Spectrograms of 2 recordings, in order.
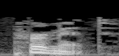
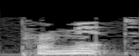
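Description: First: PER-mit, first syllable stressed. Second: Per-MIT, second syllable stressed. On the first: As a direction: say "permit" as PER-mit, hit the first part. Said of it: "the accent is on the first syllable". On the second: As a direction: say "permit" as per-MIT, hit the last part. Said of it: "the accent is on the second syllable". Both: Shown as a demonstration.

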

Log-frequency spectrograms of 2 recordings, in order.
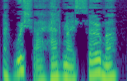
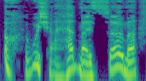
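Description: First: A lightly higher, rote repeat; mechanical. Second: High, loud sobbing plea; tearful longing. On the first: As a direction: say it by rote without feeling. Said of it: "said Lenina mechanically". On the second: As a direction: beg for it through tears. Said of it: "Lenina was still sobbing". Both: A narrator's reading.

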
